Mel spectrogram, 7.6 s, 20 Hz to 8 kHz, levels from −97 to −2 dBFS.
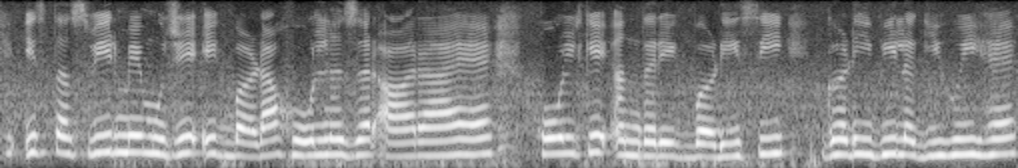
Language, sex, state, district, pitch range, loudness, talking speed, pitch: Hindi, female, Rajasthan, Jaipur, 250-285 Hz, -11 LUFS, 170 wpm, 270 Hz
